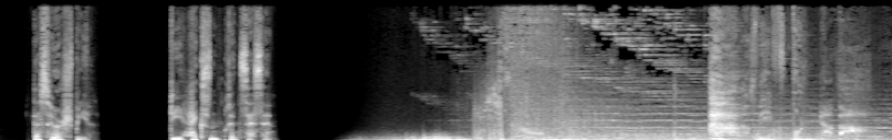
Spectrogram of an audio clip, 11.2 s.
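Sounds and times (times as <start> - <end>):
speech: 0.4 - 1.2, 2.1 - 3.5, 9.5 - 10.6
thunderstorm with thunder: 4.4 - 9.4.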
